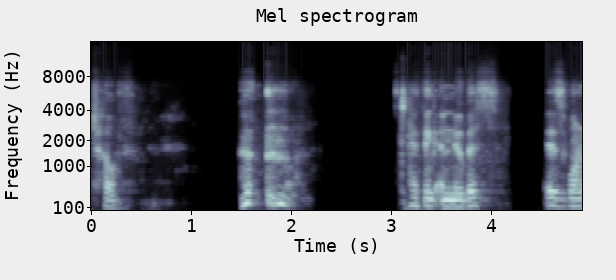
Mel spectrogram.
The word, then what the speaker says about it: Thoth: would call him to or Thoth is what they call but it's pronounced to I think Anubis is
